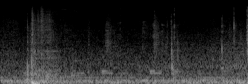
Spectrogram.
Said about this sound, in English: Why are you knocking?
